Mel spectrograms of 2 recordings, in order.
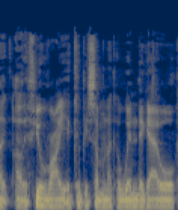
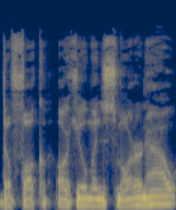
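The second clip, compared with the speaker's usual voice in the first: terrible rasping, resonant, grinding voice; 3 dB louder than usual. Narrator reads an alien being's one sentence, terrible resonant grinding voice. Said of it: "in that same terrible, resonant, grinding voice".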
